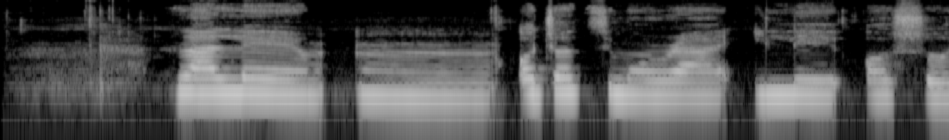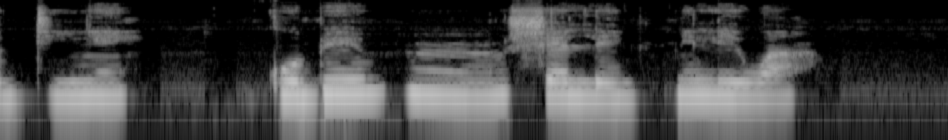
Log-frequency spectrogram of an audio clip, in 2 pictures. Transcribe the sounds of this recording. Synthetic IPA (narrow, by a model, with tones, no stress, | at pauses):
la˦lɛ̃˦ | ɔ˦d͡ʒɔ̃˦ti˦mo˧ɾa˧i˧le˦ɔ˧sɔ˨dĩ˨j̃ɛ̃˧ | ɡo˨be˦mũː˦ʃɛ˧lɛ˨nĩ˨˦le˦˨wa˧˦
